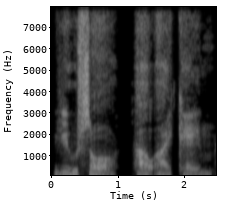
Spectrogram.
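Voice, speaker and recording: An actor playing an ancient, arrogant alien mind in an old-time radio horror play, rasping and declaiming with pompous contempt. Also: male voice, on the low side, steady tone, extremely slow, darkish tone, no room sound, studio quality, exaggerated voice. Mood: cold command. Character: ancient arrogant alien mind, a menacing meteor-borne invader.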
